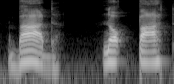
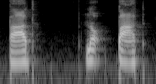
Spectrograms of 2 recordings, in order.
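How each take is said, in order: The two takes are said the same way.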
